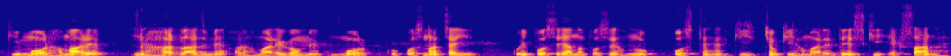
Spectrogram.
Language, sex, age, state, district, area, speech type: Hindi, male, 30-45, Bihar, Madhepura, rural, spontaneous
